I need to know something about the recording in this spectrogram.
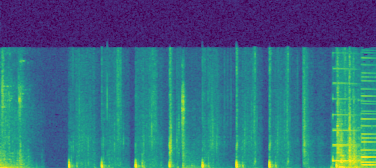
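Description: Footsteps tap on pavement.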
